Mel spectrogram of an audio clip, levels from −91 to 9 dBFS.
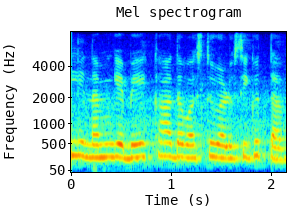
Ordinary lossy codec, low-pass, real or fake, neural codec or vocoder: none; none; real; none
